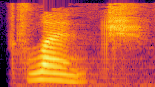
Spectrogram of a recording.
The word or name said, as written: flench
